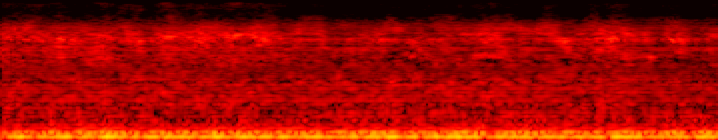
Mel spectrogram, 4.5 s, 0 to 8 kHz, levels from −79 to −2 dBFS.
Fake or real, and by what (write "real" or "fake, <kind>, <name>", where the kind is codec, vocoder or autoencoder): fake, vocoder, HiFi-GAN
